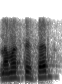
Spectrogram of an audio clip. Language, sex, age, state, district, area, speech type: Kannada, male, 30-45, Karnataka, Belgaum, rural, conversation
